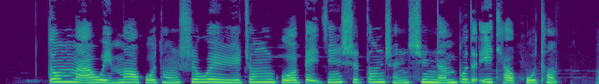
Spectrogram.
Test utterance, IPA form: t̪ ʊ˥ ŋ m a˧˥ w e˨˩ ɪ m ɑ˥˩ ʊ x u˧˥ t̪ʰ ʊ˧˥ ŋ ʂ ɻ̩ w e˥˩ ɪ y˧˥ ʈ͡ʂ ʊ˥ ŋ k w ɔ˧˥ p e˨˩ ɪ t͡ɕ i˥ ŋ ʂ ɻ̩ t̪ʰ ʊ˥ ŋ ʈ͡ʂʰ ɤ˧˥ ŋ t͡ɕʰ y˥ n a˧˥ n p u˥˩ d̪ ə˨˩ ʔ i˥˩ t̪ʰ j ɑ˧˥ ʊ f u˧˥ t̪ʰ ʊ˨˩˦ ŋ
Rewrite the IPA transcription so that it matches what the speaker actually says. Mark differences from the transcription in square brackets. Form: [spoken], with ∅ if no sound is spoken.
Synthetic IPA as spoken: t̪ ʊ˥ ŋ m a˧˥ w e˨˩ ɪ m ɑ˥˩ ʊ x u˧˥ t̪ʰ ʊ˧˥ ŋ ʂ ɻ̩ w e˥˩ ɪ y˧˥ ʈ͡ʂ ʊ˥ ŋ k w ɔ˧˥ p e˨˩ ɪ t͡ɕ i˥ ŋ ʂ ɻ̩ [t̪] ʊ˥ ŋ ʈ͡ʂʰ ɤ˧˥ ŋ t͡ɕʰ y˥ n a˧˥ n p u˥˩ d̪ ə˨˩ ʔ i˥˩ t̪ʰ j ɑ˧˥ ʊ [x] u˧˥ t̪ʰ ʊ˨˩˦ ŋ

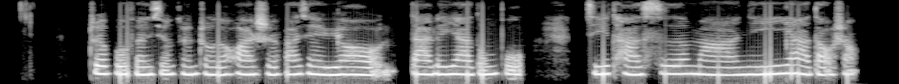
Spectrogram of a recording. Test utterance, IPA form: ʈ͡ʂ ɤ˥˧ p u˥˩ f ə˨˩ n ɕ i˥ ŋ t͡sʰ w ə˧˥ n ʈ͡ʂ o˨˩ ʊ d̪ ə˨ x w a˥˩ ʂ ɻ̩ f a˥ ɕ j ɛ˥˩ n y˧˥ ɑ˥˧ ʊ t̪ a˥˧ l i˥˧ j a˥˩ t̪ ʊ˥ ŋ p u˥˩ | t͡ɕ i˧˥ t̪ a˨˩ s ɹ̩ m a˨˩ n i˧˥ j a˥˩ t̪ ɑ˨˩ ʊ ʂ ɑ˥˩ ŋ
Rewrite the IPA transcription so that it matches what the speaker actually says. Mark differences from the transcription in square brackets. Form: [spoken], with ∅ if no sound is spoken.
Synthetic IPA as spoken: ʈ͡ʂ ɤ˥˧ p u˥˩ f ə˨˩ n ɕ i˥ ŋ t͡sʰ w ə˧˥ n ʈ͡ʂ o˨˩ ʊ d̪ [ə˦] x w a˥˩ ʂ ɻ̩ f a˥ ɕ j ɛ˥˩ n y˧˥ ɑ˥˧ ʊ t̪ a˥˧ l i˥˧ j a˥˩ t̪ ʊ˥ ŋ p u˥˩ | t͡ɕ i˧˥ [t̪ʰ] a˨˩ s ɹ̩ m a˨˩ n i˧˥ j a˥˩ t̪ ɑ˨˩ ʊ ʂ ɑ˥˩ ŋ

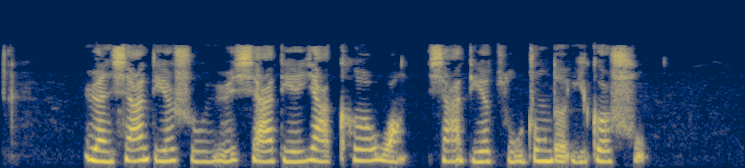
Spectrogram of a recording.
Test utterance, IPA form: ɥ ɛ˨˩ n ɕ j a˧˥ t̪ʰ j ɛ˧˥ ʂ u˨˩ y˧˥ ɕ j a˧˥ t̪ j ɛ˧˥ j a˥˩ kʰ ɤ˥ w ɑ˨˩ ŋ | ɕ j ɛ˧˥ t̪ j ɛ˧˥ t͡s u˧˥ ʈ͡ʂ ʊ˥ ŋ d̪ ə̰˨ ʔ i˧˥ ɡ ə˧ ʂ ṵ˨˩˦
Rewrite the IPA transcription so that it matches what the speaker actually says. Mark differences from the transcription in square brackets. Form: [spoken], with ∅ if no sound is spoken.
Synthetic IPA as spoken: ɥ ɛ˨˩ n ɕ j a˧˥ [t̪] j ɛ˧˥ ʂ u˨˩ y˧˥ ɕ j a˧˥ t̪ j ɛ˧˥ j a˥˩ kʰ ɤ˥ w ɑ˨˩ ŋ | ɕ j [a˧˥] t̪ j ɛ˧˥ t͡s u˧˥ ʈ͡ʂ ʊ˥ ŋ d̪ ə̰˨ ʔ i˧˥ ɡ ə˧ ʂ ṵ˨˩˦

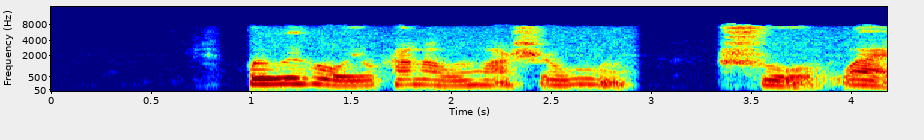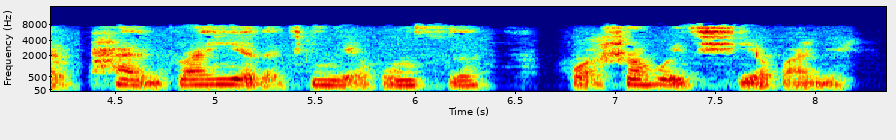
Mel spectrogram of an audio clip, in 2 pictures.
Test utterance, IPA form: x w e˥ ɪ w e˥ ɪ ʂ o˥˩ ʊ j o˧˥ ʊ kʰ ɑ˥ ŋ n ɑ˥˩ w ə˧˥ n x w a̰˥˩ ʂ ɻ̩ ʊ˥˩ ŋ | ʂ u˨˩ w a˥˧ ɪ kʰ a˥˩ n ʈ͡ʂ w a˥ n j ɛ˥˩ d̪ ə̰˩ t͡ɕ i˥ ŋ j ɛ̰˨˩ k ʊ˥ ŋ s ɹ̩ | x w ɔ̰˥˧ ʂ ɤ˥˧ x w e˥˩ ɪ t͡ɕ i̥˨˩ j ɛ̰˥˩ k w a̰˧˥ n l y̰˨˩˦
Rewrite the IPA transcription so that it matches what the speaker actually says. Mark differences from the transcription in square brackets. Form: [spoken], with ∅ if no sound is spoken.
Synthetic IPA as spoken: x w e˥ ɪ w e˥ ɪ [x] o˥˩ ʊ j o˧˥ ʊ kʰ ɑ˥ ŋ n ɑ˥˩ w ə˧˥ n x w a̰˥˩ ʂ ɻ̩ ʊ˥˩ ŋ | ʂ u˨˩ w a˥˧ ɪ [pʰ] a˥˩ n ʈ͡ʂ w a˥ n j ɛ˥˩ d̪ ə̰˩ t͡ɕ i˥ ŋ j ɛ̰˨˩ k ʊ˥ ŋ s ɹ̩ | x w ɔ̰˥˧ ʂ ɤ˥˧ x w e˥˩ ɪ [t͡ɕʰ] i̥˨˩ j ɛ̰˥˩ k w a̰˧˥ n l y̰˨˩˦

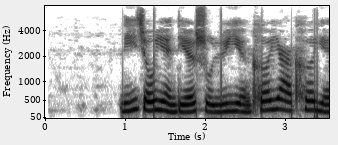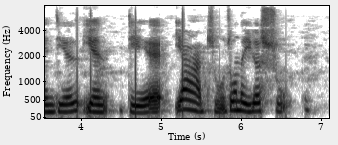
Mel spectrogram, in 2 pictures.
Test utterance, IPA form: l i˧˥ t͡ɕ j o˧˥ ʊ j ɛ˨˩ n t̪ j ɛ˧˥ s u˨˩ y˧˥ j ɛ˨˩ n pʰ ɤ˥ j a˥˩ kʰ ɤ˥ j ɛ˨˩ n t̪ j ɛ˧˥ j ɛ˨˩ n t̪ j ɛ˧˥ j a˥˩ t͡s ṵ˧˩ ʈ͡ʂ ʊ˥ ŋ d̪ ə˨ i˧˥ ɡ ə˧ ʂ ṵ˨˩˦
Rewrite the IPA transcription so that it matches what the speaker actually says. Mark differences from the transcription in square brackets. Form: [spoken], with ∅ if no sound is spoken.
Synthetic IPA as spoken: l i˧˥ t͡ɕ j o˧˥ ʊ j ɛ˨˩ n t̪ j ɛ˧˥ [ʂ] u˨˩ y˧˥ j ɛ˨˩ n [kʰ] ɤ˥ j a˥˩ kʰ ɤ˥ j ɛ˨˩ n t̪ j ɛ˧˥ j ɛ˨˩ n t̪ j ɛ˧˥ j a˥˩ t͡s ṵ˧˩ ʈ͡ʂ ʊ˥ ŋ d̪ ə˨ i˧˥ ɡ ə˧ ʂ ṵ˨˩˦

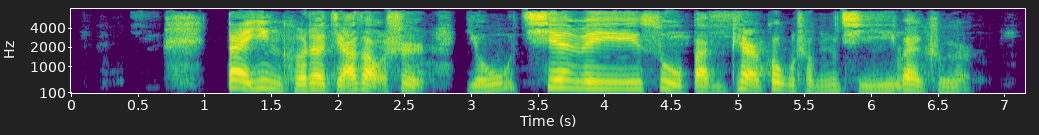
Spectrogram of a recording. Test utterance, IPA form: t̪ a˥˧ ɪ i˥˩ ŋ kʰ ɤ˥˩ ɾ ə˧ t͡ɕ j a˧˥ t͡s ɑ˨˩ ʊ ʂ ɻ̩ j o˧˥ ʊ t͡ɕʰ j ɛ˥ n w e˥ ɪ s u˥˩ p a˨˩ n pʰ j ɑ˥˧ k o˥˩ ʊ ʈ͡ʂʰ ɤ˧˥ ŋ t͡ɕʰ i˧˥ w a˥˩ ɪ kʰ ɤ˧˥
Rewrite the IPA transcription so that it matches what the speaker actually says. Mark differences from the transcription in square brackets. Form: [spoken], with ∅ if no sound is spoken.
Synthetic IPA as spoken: t̪ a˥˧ ɪ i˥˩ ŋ kʰ [ɤ˧˥] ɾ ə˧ t͡ɕ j a˧˥ t͡s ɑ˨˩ ʊ ʂ ɻ̩ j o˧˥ ʊ t͡ɕʰ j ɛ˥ n w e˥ ɪ s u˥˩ p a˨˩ n pʰ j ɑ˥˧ k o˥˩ ʊ ʈ͡ʂʰ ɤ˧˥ ŋ t͡ɕʰ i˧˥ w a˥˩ ɪ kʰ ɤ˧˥

